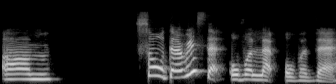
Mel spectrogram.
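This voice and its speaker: A woman with an unremarkable speaking voice talks moderately fast, her intonation lively. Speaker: university lecturer. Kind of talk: lecture Q&A.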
